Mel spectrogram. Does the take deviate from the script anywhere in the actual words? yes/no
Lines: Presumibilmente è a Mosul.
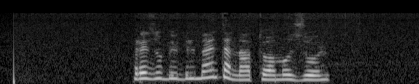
yes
